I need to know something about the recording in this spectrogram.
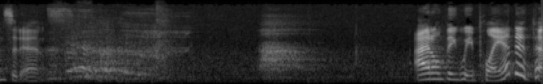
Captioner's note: audience laughing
